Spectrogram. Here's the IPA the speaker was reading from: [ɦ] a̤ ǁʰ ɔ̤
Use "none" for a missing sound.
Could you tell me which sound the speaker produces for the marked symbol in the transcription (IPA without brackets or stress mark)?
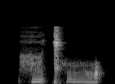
h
